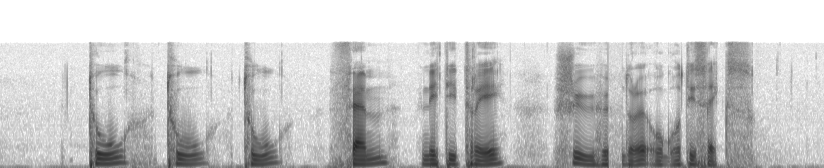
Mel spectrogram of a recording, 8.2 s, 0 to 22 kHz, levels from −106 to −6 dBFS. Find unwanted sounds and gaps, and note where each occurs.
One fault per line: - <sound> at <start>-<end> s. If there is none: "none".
- dropout at 6.1-6.2 s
